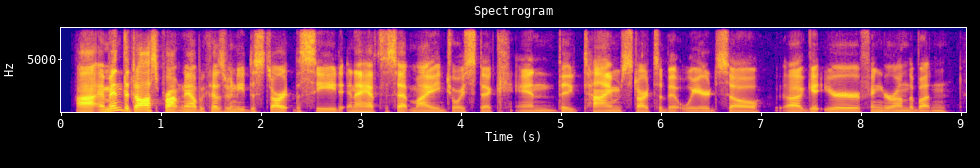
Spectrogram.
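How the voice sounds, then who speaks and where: A man speaks with a bright, sharp tone, ordinary pitch variation, big swings in loudness and hardly any pauses. The recording is very clean with a silent background, and the sound is dry and close with no echo. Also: moderate pace. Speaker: speedrunner. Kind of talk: live gameplay commentary. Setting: livestreamed marathon.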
